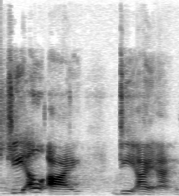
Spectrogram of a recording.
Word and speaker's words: gliadin: So there's research showing that the molecular structure of gluten, which is, or glat, I can never pronounce this right. It's GLIDIN because there's different molecular structures within gluten.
